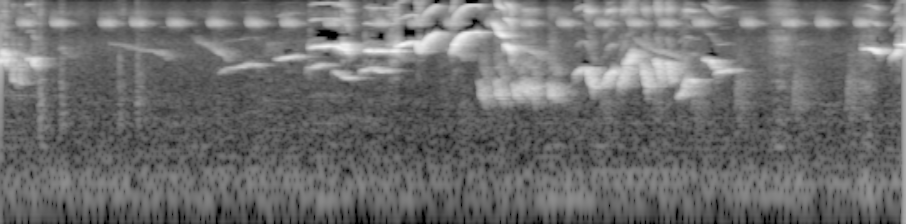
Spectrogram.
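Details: Wild white-rumped shama singing rich varied whistles, slurred rising and falling phrases and rapid trills, with a steady high chirping insect ticking in the background.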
